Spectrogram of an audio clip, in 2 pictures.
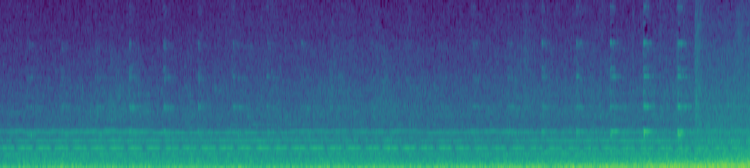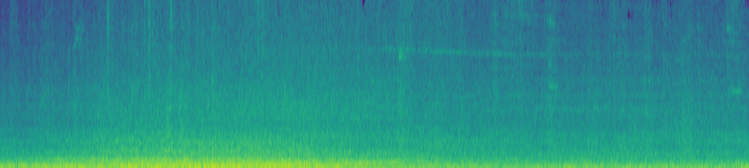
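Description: Kansas City Southern F-unit diesel locomotives approach and pass, their engine sound building to its loudest a little past halfway. The passenger cars then roll by with wheels clicking over the rail joints. A grade-crossing bell rings steadily until about halfway.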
